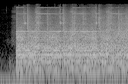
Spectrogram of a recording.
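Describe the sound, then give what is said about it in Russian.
A loud, steady printing-house machine starts abruptly and runs continuously, rhythmically cutting a huge paper roll into sheets of different sizes, with a dense mechanical roar, faint high tonal whines and light rhythmic clicks recurring about every three quarters of a second. “Шумная машина ритмично нарезает огромный рулон на листы разных размеров.”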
